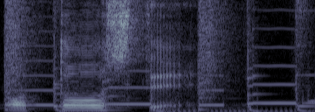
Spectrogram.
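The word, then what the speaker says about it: 通して: And then this one is actually pronounced to. Otoshite.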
